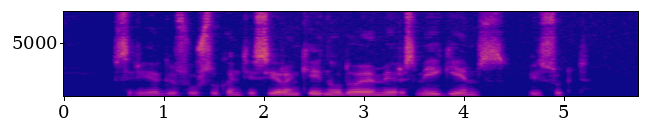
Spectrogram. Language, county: Lithuanian, Kaunas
